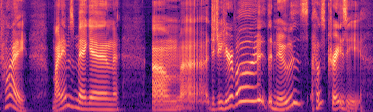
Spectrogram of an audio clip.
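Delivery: fake casual everyday voice, very slow. Showing how a normal person sounds compared with a radio guy, in a fake normal-person voice. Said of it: "That's how they sound, all of them".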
